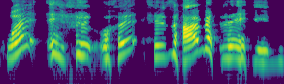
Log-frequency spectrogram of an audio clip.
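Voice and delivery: high, loud mock bewilderment with a laugh; hammed-up, laughing disbelief; baffled reaction.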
